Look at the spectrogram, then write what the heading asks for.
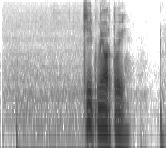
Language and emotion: Russian, neutral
